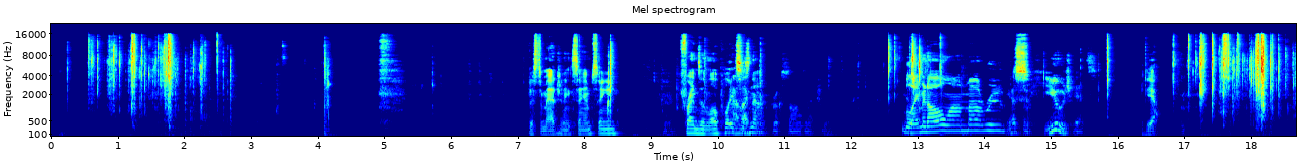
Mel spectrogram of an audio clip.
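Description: A foil wrapper crinkles and tears as hands open a pack.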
